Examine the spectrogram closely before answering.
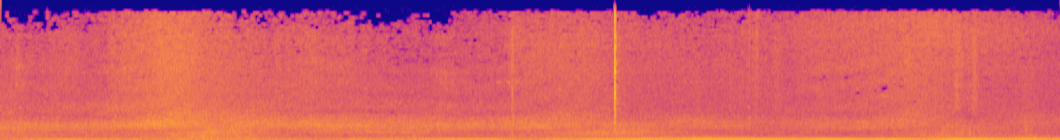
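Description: Freight train rolling across a bridge: a diesel locomotive's engine drone steps up in pitch over the first few seconds and grows louder toward the end, over the rumble of the cars.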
